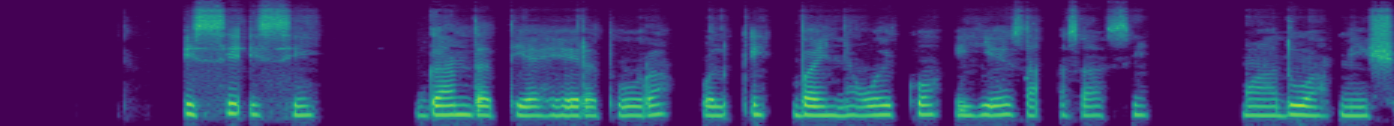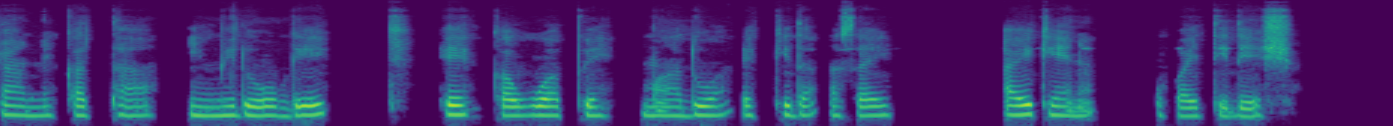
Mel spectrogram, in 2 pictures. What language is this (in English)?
Wolaytta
